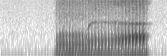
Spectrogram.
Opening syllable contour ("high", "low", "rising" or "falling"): low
